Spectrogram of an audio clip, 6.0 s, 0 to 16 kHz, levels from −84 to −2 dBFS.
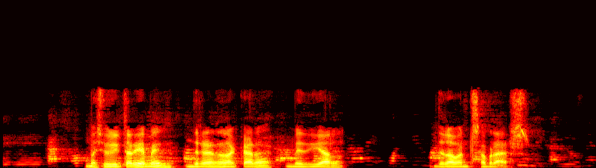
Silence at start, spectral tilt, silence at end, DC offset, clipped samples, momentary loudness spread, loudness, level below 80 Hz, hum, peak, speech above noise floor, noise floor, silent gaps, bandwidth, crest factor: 0.5 s; -5.5 dB/octave; 0.4 s; under 0.1%; under 0.1%; 18 LU; -19 LUFS; -54 dBFS; none; -2 dBFS; 29 dB; -48 dBFS; none; 7.8 kHz; 18 dB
